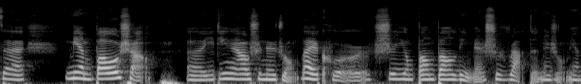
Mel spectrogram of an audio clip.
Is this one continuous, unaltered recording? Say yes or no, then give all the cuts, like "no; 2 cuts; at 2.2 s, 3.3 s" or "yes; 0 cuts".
yes; 0 cuts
